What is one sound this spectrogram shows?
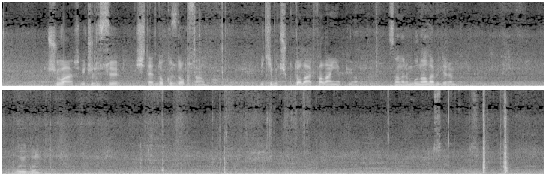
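A cardboard pack of tins rustles and knocks as a hand handles it.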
